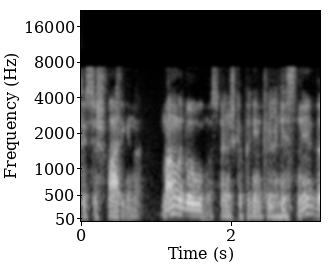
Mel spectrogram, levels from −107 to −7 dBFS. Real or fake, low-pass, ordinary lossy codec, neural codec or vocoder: fake; 7.2 kHz; MP3, 64 kbps; codec, 16 kHz, 6 kbps, DAC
